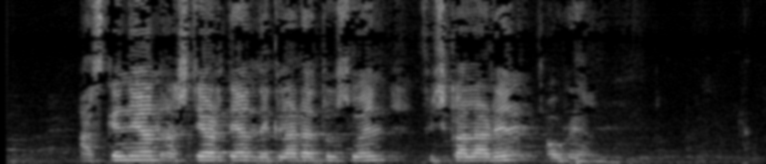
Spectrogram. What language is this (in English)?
Basque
